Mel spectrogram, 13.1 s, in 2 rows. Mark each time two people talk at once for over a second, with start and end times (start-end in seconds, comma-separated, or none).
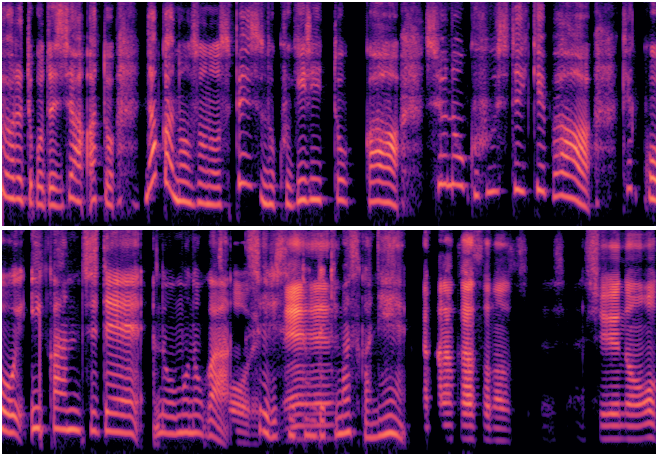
8.7-9.9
